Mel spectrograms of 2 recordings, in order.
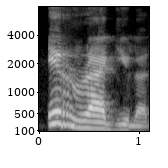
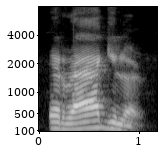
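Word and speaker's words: irregular: इर, इर के ऊपर स्ट्रेस नहीं है, स्ट्रेस ओरिजिनल वर्ड वाला ही रहेगा। एर पे ऊपर स्ट्रेस नहीं करेंगे, इरेगुलर, यानी वही रैग के ऊपर स्ट्रेस आएगा, इरेगुलर, इरेगुलर।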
